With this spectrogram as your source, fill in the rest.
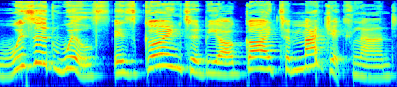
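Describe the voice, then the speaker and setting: Putting on a character voice, a woman speaks high at a fairly slow pace with very wide pitch swings. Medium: read story. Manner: jolly.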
